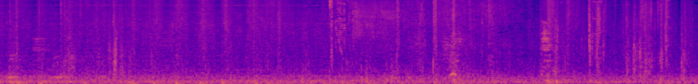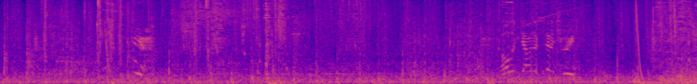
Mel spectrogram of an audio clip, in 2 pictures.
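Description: Heavy boots crunch quickly over rocky ground.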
